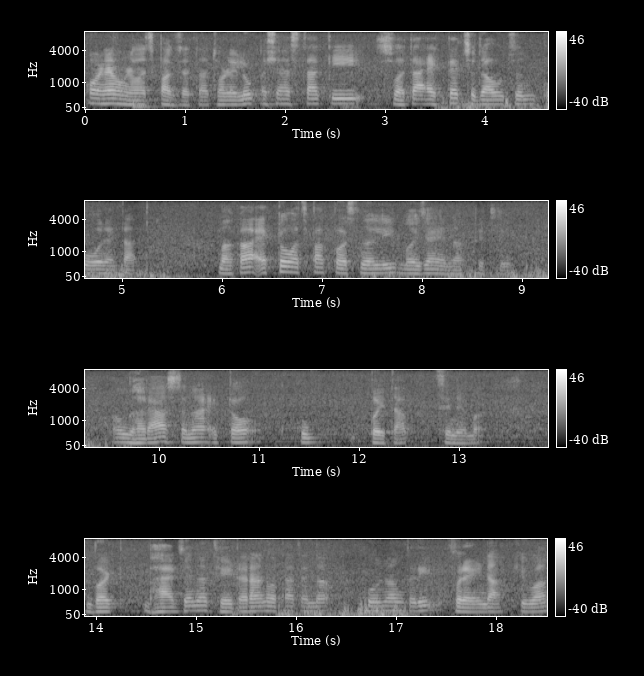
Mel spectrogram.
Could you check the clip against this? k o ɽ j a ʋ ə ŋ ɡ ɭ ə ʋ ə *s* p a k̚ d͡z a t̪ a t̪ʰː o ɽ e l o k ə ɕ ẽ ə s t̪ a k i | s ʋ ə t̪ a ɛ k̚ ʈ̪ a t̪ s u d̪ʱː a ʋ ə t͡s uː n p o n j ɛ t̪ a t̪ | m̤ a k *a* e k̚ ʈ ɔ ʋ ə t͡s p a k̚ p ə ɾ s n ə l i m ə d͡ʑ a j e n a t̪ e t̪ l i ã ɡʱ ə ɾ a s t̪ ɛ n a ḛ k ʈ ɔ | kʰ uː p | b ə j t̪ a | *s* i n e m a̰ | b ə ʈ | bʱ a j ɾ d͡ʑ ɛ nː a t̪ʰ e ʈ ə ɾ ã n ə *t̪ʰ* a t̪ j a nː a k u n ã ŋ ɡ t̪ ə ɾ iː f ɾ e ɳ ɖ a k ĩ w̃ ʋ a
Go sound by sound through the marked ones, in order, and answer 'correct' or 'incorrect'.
incorrect: t͡s, correct, correct, incorrect: t̪

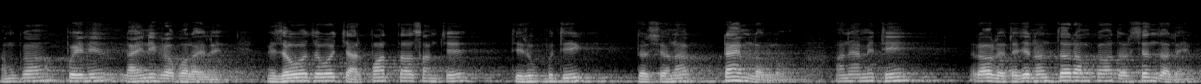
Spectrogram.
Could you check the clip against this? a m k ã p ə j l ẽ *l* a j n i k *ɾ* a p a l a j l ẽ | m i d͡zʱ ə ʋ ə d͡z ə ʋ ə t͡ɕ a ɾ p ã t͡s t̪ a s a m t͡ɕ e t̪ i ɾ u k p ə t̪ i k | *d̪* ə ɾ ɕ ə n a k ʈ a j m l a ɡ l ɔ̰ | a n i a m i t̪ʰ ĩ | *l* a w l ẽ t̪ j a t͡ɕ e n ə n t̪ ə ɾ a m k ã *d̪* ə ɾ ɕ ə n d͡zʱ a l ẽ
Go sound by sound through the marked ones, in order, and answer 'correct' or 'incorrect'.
correct, correct, correct, incorrect: ɾ, correct

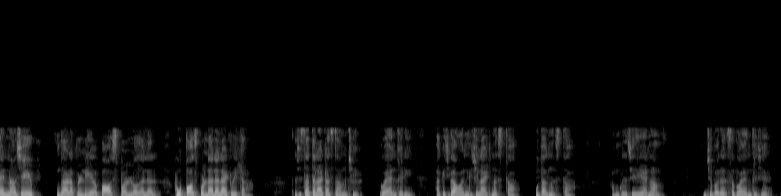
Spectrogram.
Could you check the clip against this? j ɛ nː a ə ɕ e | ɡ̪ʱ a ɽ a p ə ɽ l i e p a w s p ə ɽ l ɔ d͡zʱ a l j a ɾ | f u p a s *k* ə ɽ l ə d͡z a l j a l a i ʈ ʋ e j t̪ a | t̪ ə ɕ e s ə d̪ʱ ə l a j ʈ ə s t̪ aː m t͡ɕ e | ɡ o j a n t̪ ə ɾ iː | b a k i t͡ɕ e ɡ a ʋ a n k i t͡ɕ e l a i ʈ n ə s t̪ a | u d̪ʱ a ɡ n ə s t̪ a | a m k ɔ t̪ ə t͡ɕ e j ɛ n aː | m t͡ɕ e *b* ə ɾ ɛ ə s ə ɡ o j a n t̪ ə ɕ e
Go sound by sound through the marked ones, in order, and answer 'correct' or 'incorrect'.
incorrect: p, correct

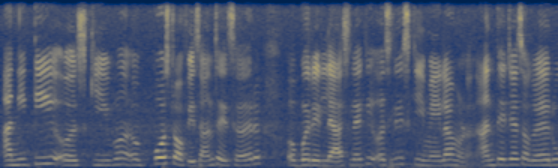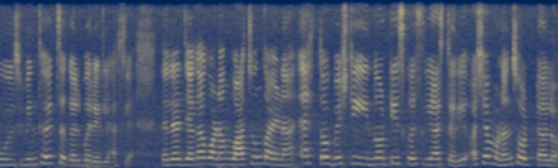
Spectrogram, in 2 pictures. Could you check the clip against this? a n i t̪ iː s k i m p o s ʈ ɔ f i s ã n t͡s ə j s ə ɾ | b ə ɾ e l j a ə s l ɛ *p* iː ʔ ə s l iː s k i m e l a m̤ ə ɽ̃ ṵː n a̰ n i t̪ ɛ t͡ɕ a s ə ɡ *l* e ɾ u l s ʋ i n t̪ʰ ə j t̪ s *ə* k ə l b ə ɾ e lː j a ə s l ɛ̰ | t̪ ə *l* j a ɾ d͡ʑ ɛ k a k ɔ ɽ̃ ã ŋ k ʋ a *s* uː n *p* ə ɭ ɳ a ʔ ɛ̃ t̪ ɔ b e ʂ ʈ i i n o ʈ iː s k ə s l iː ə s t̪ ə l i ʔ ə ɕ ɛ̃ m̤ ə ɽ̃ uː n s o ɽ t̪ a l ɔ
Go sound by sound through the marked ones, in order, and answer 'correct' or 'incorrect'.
incorrect: k, incorrect: ɭ, correct, correct, incorrect: t͡s, incorrect: k

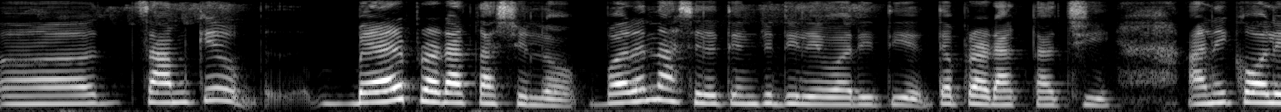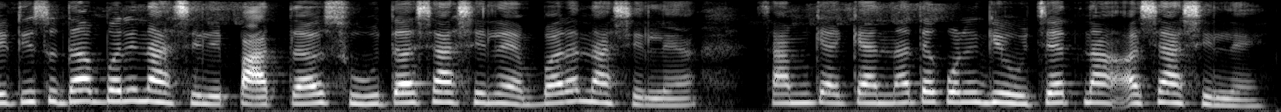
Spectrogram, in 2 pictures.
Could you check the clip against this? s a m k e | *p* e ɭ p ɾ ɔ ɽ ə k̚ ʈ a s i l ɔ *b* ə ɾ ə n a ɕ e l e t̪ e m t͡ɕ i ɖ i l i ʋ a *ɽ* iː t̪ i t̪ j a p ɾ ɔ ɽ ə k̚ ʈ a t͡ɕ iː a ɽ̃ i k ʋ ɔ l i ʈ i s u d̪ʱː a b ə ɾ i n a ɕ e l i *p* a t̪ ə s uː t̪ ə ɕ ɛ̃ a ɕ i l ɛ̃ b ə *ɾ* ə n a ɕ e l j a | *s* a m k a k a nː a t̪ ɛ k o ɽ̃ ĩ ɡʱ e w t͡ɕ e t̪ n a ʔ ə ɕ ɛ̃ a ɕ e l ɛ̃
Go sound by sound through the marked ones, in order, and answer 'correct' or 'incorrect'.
incorrect: b, correct, incorrect: ɾ, correct, correct, correct

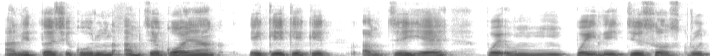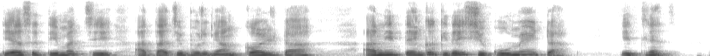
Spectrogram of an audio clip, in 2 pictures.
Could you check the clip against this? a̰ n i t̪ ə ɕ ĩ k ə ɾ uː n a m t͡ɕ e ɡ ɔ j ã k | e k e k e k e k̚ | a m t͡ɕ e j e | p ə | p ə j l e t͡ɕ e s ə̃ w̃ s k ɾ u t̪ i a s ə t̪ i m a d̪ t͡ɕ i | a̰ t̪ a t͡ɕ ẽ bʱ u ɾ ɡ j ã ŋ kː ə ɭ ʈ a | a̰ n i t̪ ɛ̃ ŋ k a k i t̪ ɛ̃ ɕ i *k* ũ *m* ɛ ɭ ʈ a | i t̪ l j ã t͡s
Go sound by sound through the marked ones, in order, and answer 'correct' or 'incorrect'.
correct, correct

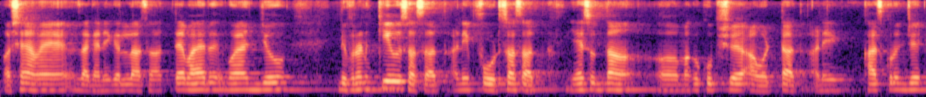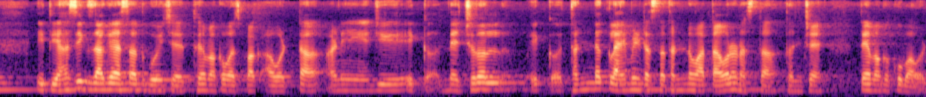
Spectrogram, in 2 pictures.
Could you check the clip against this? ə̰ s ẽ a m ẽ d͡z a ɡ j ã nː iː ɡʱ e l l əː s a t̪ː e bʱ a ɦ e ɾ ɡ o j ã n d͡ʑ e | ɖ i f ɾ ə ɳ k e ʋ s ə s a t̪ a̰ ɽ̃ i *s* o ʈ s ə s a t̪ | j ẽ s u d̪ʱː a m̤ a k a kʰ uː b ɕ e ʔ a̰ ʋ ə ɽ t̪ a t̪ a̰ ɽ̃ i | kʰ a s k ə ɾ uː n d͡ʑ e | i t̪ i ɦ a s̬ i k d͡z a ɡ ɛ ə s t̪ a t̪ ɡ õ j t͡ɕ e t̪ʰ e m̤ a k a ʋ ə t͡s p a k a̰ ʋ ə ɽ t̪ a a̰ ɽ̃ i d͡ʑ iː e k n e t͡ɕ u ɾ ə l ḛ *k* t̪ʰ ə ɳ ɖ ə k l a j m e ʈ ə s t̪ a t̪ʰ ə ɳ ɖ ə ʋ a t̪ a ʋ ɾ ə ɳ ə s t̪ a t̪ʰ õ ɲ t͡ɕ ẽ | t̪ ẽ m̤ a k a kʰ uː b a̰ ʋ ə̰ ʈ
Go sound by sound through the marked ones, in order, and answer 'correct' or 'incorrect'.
incorrect: f, correct

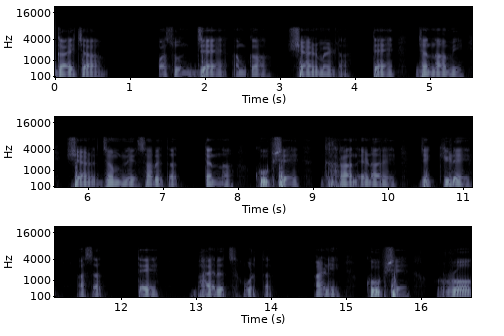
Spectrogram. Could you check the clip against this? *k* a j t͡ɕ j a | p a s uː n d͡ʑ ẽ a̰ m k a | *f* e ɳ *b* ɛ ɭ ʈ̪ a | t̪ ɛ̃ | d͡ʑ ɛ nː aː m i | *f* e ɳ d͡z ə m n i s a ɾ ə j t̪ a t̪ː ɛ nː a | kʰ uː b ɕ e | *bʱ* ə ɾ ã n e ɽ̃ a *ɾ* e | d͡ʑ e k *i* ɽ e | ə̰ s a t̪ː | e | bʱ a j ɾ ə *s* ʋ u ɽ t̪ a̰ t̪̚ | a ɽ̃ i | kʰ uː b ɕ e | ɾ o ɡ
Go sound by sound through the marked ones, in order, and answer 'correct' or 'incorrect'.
incorrect: ɡ, incorrect: ɕ, incorrect: m, incorrect: ɕ, incorrect: ɡʱ, correct, correct, incorrect: t͡s

